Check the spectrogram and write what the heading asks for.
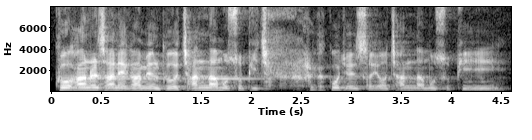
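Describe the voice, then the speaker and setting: A man's voice: fairly high pitch, steady tone, moderate pace, gravelly, pushed and bright, a little hiss or hum. A male pastor preaching a sermon with folksy, humorous storytelling and direct exhortation.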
